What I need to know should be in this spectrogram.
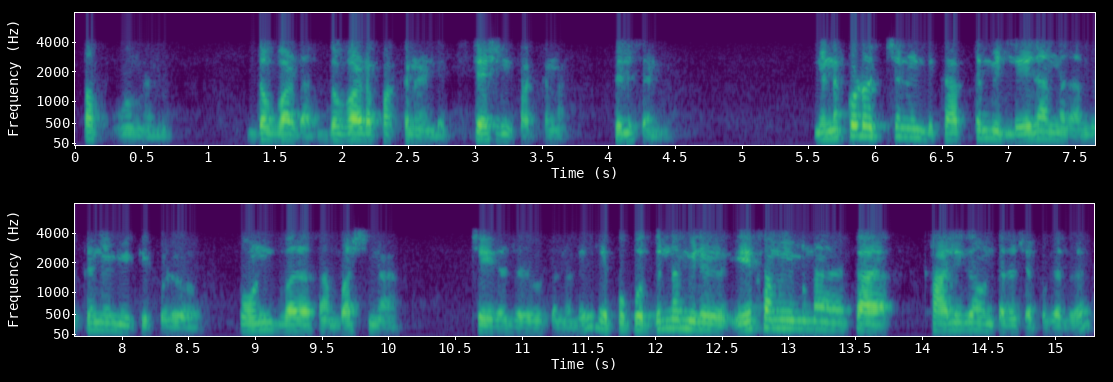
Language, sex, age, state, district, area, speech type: Telugu, male, 18-30, Andhra Pradesh, Visakhapatnam, urban, conversation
